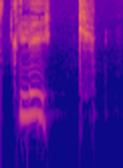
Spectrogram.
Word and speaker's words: Glück: Det blev en poet i år, amerikanska Louise Glück. Ja, det uttalas så fast det stavas Glück.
